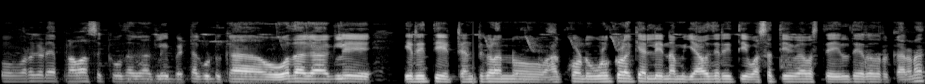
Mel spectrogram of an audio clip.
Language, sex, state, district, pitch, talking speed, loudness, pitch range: Kannada, male, Karnataka, Bellary, 130 Hz, 140 wpm, -16 LUFS, 125-135 Hz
